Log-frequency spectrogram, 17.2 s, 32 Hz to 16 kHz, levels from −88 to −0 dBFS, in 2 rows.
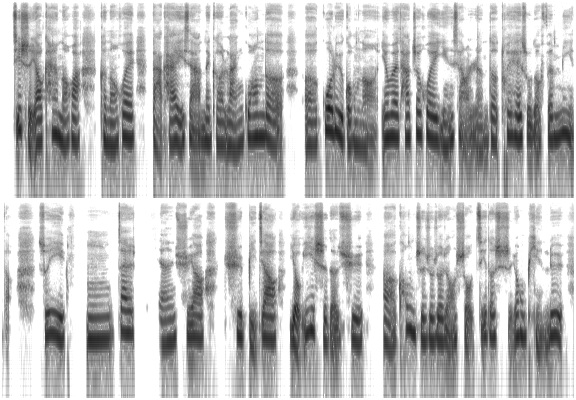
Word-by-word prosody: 即 - - +4
使 275 - +3
要 185 +1 +3
看 240 +3 +1
的 180 -3 +1
话， 195 -1 0 0.3
可 195 - -1
能 175 -1 0
会 210 0 +3 0.2
打 - - -3
开 185 +1 0
一 175 - +1
下 205 - -1
那 190 - +1
个 180 -2 -2
蓝 170 +1 -1
光 220 +1 +2
的， 205 -5 0 0.3
呃， 175 -1 -2
过 270 +9 +6
滤 255 -4 +6
功 175 -2 -1
能， 160 - -5
因 215 +1 +2
为 225 -1 +5
它 215 0 0
这 240 +2 +1
会 220 -4 +3
影 180 +2 -1
响 235 +1 -3
人 145 - -5
的 195 -2 -1
褪 230 -1 -2
黑 210 -2 +4
素 - - -1
的 - - -1
分 205 - -2
泌 235 +1 +2
的。 - - -14 0.4
所 235 - -1
以， 235 -4 +3 0.3
嗯， 205 +1 0
在 255 -1 +3
之 245 - -13 0.3
前 185 +1 -2
需 115 - -4
要 110 -1 +1 0.3
去 225 - 0
比 220 - -5
较 210 -1 +3 0.2
有 - - +3
意 260 +2 +2
识 200 -7 +2
的 - - -2
去， 195 -1 -1 0.3
呃， - - -2
控 285 -3 +1
制 210 -4 0
住 200 -1 +1
这 200 -1 +2
种 210 - -2
手 210 - -2
机 - - 0
的 225 -2 -1
使 - - -2
用 225 0 +1
频 - - -5
率。 230 -1 +1
210 Hz, 240 characters per minute, -22 LUFS, 190-230 Hz, 0.4 s, 过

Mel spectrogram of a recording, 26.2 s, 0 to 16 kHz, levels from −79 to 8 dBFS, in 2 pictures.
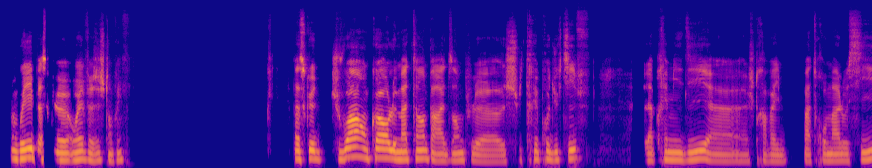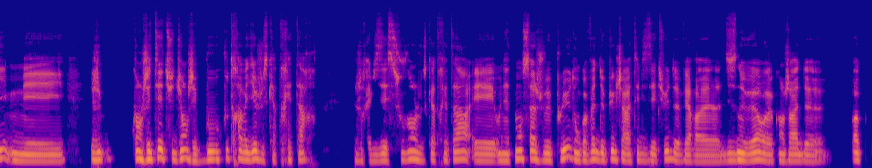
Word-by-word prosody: Oui, 145 +3 +7
parce 135 - +8
que 120 -1 +5
ouais, 125 +4 +2
vas-y, 120 -3 -1
je 120 - +3
t'en 110 - -3
prie. 115 +3 -6 2.6
Parce 135 -2 +7
que, - - +4 0.3
tu 130 - -3
vois 170 +6 +11
encore 155 -1 +7
le 140 -2 +6
matin, 130 +3 +3
par 125 -5 +1
exemple, 115 +1 -4
heu, 95 -1 -4
je 105 - -2
suis - - -2
très 135 - -5
productif. 130 +3 -2 0.8
L'après-midi, 125 +3 0
heu, 105 -1 -7
je - - -8
travaille 100 -2 -7 0.3
pas 105 -1 -2
trop 110 - -9
mal 110 0 -2
aussi, 125 +6 -3
mais 105 -1 -3 0.4
je 125 +1 0 0.4
quand 140 - 0
j'étais 130 +4 +2
étudiant, 140 0 -1
j'ai 110 -6 0
beaucoup 130 +6 -4
travaillé 135 -2 -1
jusqu'à 110 -3 -7
très 120 - -8
tard. 120 -1 -9 0.5
Je 105 -2 -11
révisais 105 +1 -6
souvent 130 +5 -3
jusqu'à 110 -1 -7
très 115 +1 -10
tard 130 +4 -3
et 110 -1 -2
honnêtement 110 +6 -4
ça, 135 0 0
je 115 -1 -6
veux 115 - -2
plus. 145 +8 -2
Donc 120 -6 -4
en 115 - -6
fait, 130 - -2
depuis 120 +2 -3
que 125 - -5
j'ai 120 - +1
arrêté 105 +2 -4
les 110 0 -11
études 130 +4 -4
vers, 105 -1 -4
heu, 100 0 -4
19:00, 115 +2 -1
heu, 105 -1 -4
quand 110 +1 -7
j'arrête 110 0 -2
de 100 -2 -7 0.4
hop, 120 -2 -2
115 Hz, 160 wpm, -20 LUFS, 105-130 Hz, 2.6 s, vois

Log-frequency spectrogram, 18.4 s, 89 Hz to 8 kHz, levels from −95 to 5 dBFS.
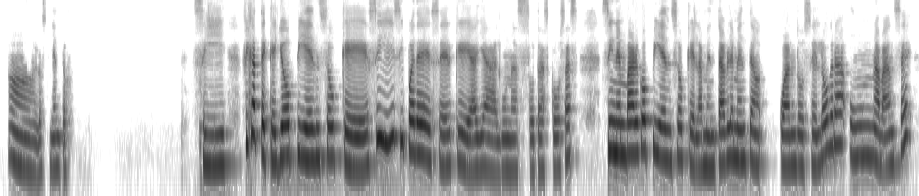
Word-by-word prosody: Ah, 180 -7 -4
lo 155 - -9
siento. 170 -1 -10 2.4
Sí, 185 0 -3 0.3
fíjate 295 - +4
que, 195 -3 0
yo 225 +1 +4
pienso 215 0 +1
que 175 -3 +2
sí, 325 - +5
sí 340 -2 -1
puede 240 -7 +4
ser 185 -3 -6
que 180 -4 -1
haya 170 0 -3
algunas 165 +1 -7
otras 165 0 -8
cosas, 215 +7 -7 0.4
sin 250 -1 +3
embargo, 240 +2 +4
pienso 215 -3 -1
que 190 -4 -3
lamentablemente, 195 +4 -1
a 185 -2 -4 0.3
cuando 185 0 -2
se 180 +1 -7
logra 280 +9 -1
un 225 0 -4
avance, 190 - -3
205 Hz, 95 wpm, -22 LUFS, 175-225 Hz, 2.4 s, sí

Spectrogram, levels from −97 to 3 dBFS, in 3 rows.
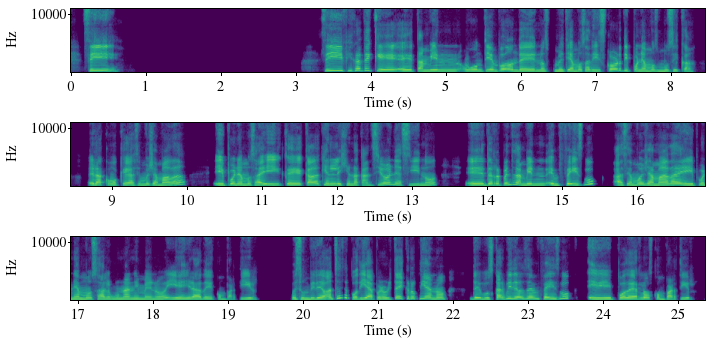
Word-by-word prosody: Sí 285 -2 +2 2.7
Sí, 310 +2 +3
fíjate 320 +3 0
que, 225 -4 +3
eh, - - -3
también 240 +3 0
hubo 255 +2 0
un 255 - -2
tiempo 255 +2 +1
donde 215 -6 +2
nos 215 +1 -3
metíamos 225 +4 0
a 260 - 0
Discord 240 +6 +1
y 275 - 0
poníamos 220 +2 -2
música, 220 -3 -4 0.3
era 235 +2 +2
como 235 -4 -4
que 210 -2 0
hacíamos 240 +5 -2
llamada, 245 +10 +2 0.3
y 255 -11 +2
poníamos 230 +2 0
ahí 220 -1 +2
que 210 -1 +2
cada 245 +4 +3
quien 265 -1 -1
elegía 240 -2 -1
una 240 - 0
canción, 265 +9 -1
y 270 - -1
así, 230 -2 -5
¿no? 225 +8 -3 0.4
Eh, 230 0 +2
de 245 - +3
repente 275 +6 0
también 250 -3 +1
en 240 -3 +1
Facebook 260 - 0 0.2
hacíamos 235 +5 0
llamada 240 +4 +4
y 235 -4 +2
poníamos 215 +3 -2
algún 210 -1 -1
anime, 205 -2 -1
¿no? 205 +2 -2
Ahí 220 -5 0
era 210 0 +2
de 195 -2 -3
compartir, 200 +2 -6 0.4
pues 225 +1 -3
un 225 -2 -1
video, 230 +1 +2
antes 375 - 0
se 450 - 0
podía, 220 - +1
pero 205 -1 -1
ahorita 185 -6 0
creo 295 0 -4
que 300 - -5
ya 285 -2 +2
no, 265 +1 0 0.3
de 245 +2 +2
buscar 235 +3 0
videos 285 -1 +2
en 280 -1 0
Facebook 275 +8 0 0.2
y 230 -1 +2
poderlos 225 +3 +2
compartir 220 -1 -3
235 Hz, 170 wpm, -23 LUFS, 215-260 Hz, 2.7 s, llamada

